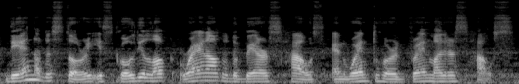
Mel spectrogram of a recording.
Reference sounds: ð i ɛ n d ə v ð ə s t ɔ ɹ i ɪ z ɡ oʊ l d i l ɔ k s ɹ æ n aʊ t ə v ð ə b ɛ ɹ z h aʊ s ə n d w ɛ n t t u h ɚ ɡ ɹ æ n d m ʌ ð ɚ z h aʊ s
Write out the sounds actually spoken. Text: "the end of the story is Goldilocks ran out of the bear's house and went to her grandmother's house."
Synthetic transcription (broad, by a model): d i ɛ n d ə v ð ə s t ɔ ɹ i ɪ s ɡ oʊ l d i l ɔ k ɹ æ n aʊ t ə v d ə b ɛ ɹ s h aʊ s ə n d w ɛ n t t u h ɚ ɡ ɹ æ n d m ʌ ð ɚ s h aʊ s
